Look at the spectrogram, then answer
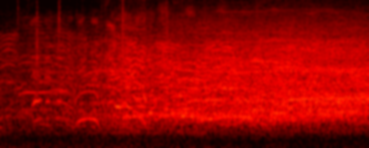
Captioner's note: audience cheers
